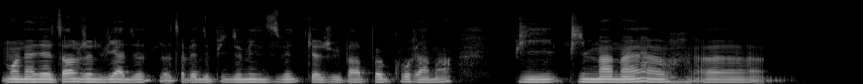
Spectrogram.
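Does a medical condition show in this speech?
Yes: cerebral palsy.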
